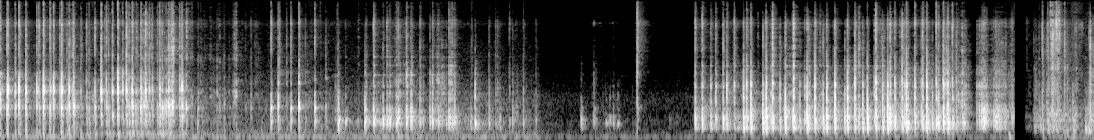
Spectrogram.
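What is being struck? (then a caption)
Small plastic index card box. A small, hollow, apparently empty index card box with a clear plastic body and white plastic lid is held in the hand and tapped and scratched with fingernails along the lid edge and sides. Fast, irregular clicking taps and scratches come in dense bursts with a brief near-silent pause in the middle.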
